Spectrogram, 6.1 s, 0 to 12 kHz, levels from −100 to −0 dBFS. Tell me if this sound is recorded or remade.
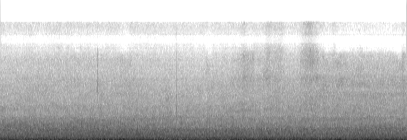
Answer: remade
